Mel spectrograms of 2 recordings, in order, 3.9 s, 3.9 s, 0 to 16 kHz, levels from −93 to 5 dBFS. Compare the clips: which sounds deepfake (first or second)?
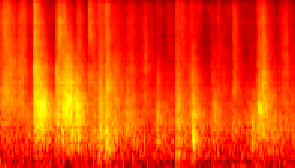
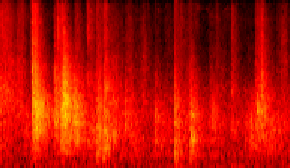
first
